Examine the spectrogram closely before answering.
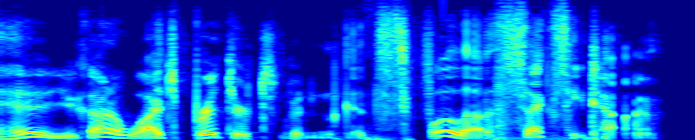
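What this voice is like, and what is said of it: Imitates another person's voice. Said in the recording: “that's a good impression of me”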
